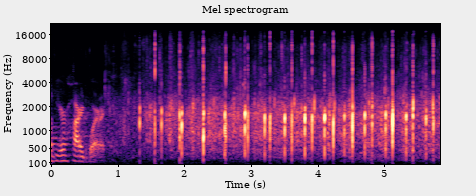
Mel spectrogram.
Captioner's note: applause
